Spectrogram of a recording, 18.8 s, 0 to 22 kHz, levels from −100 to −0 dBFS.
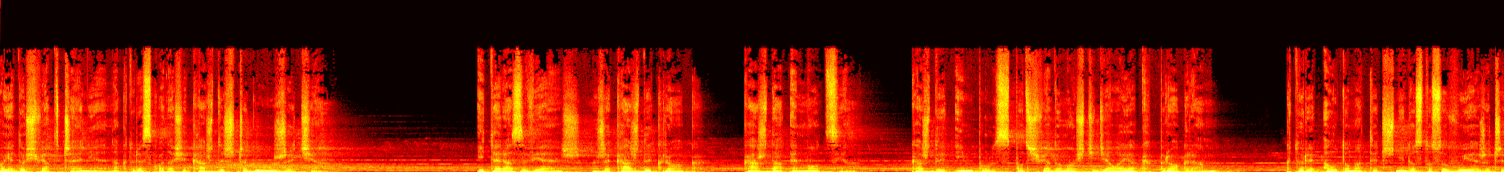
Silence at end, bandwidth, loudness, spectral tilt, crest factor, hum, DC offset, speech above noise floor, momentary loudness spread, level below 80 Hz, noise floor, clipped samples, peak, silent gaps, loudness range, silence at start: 0 s; 16 kHz; -18 LUFS; -4.5 dB/octave; 16 dB; none; under 0.1%; 25 dB; 9 LU; -22 dBFS; -42 dBFS; under 0.1%; -2 dBFS; none; 4 LU; 0 s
